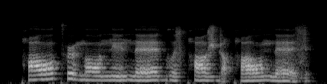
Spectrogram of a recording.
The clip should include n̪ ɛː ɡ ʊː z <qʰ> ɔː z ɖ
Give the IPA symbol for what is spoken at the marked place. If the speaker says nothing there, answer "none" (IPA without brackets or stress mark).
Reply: qʰ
